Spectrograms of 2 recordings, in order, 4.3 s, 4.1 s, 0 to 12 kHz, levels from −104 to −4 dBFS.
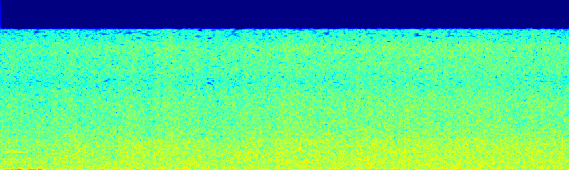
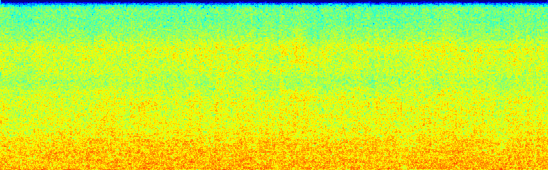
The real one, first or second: first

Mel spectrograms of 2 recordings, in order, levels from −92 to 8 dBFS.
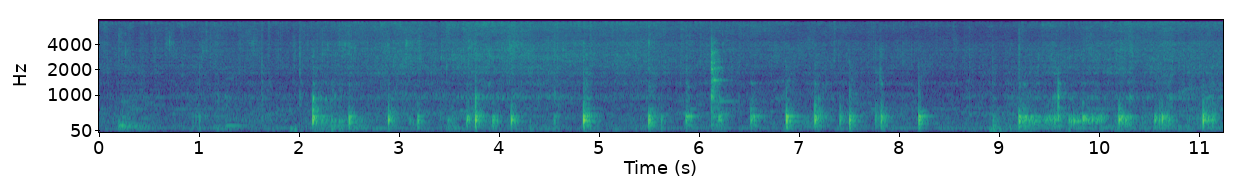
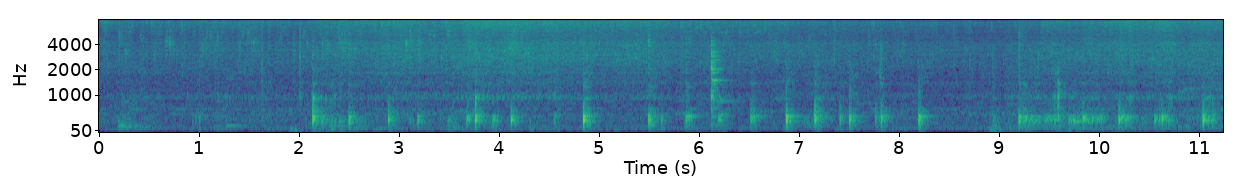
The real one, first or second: second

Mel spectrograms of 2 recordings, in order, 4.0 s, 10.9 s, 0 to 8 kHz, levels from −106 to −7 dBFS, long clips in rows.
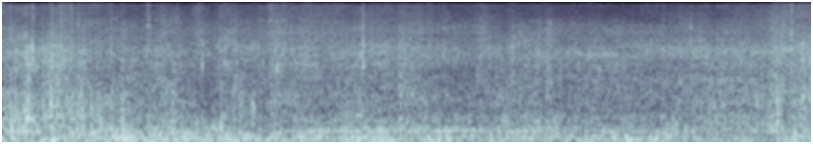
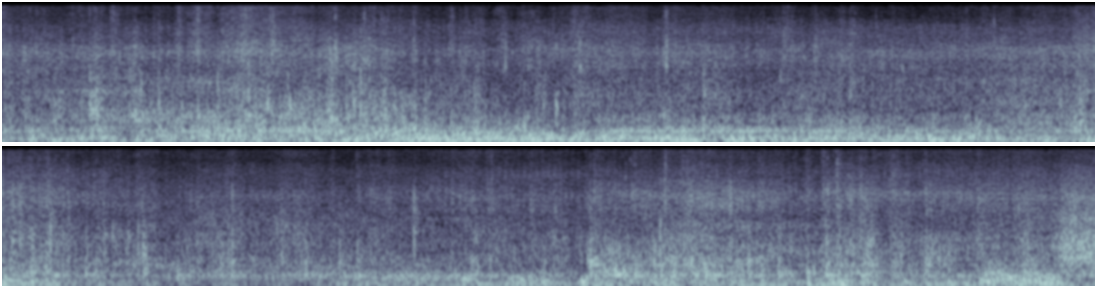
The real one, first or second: second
